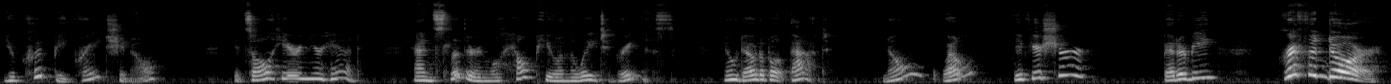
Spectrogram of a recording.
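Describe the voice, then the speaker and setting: A woman's voice: a little high, sing-song, a little mellow, voice pushed up. A woman voicing an ancient talking magic hat that muses and asks sly questions, reading an audiobook. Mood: musing. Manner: musing, drawn-out, teasing questions. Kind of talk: audiobook character voice.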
